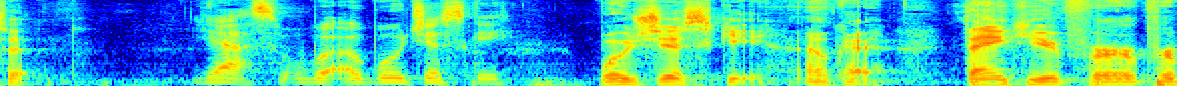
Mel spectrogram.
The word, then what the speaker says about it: Wojcicki: Excuse me, Wojcinski, is that how you pronounce it? Yes, Wojcicki.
